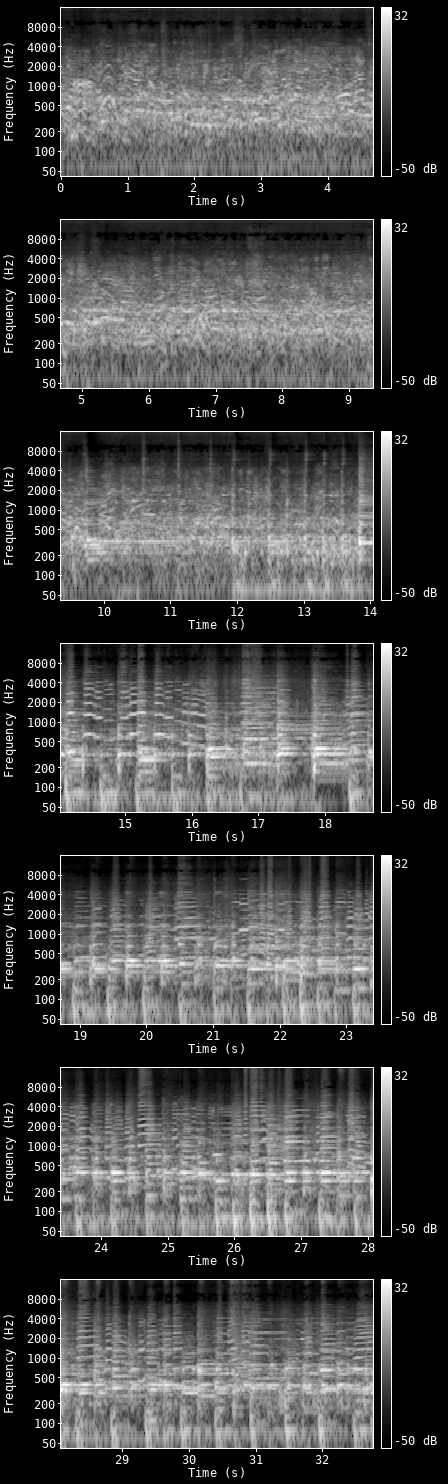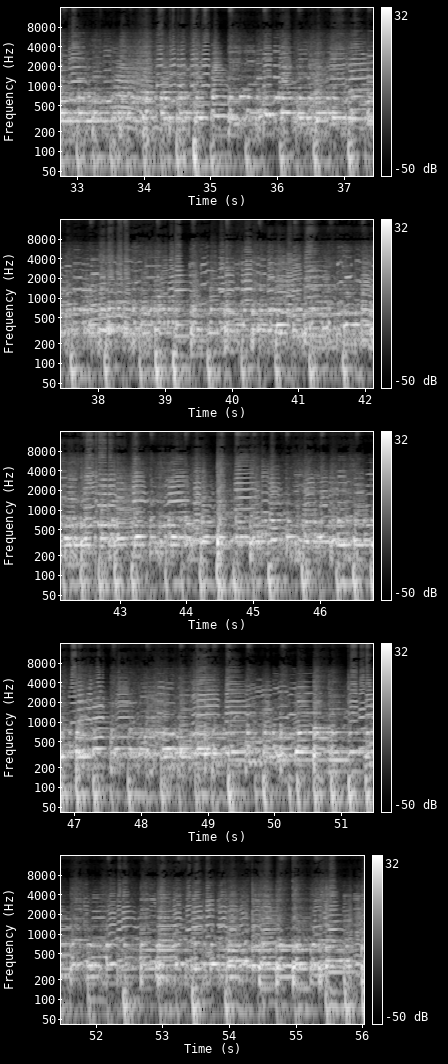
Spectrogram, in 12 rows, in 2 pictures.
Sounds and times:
Jazz: 0:00.5 - 0:56.0
Trumpet: 0:00.6 - 0:56.0
Trombone: 0:09.0 - 0:56.0.

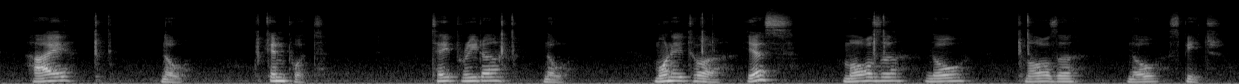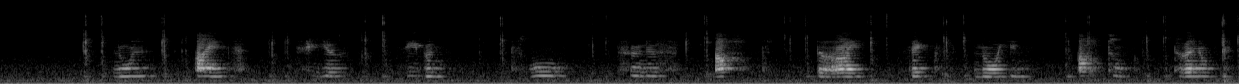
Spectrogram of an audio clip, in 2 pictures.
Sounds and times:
Narration, monologue: 0:00.0 - 0:24.7
Male speech, man speaking: 0:00.3 - 0:00.8, 0:01.6 - 0:01.9, 0:02.6 - 0:03.3, 0:04.3 - 0:05.8, 0:06.6 - 0:12.3
Female speech, woman speaking: 0:13.6 - 0:14.8, 0:15.4 - 0:15.9, 0:16.5 - 0:16.9, 0:17.5 - 0:19.9, 0:20.6 - 0:24.7.

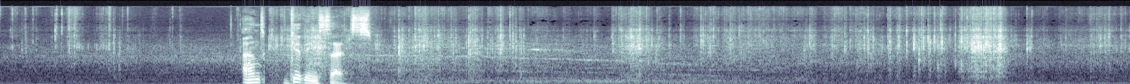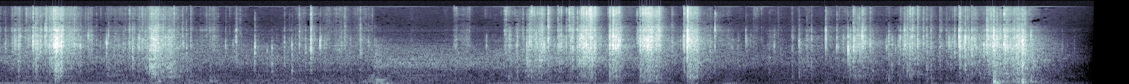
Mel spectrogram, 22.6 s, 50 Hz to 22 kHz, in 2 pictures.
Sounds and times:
Crackle: 0:00.0 - 0:01.9, 0:03.7 - 0:15.0, 0:15.8 - 0:22.0
Speech: 0:02.4 - 0:03.8.

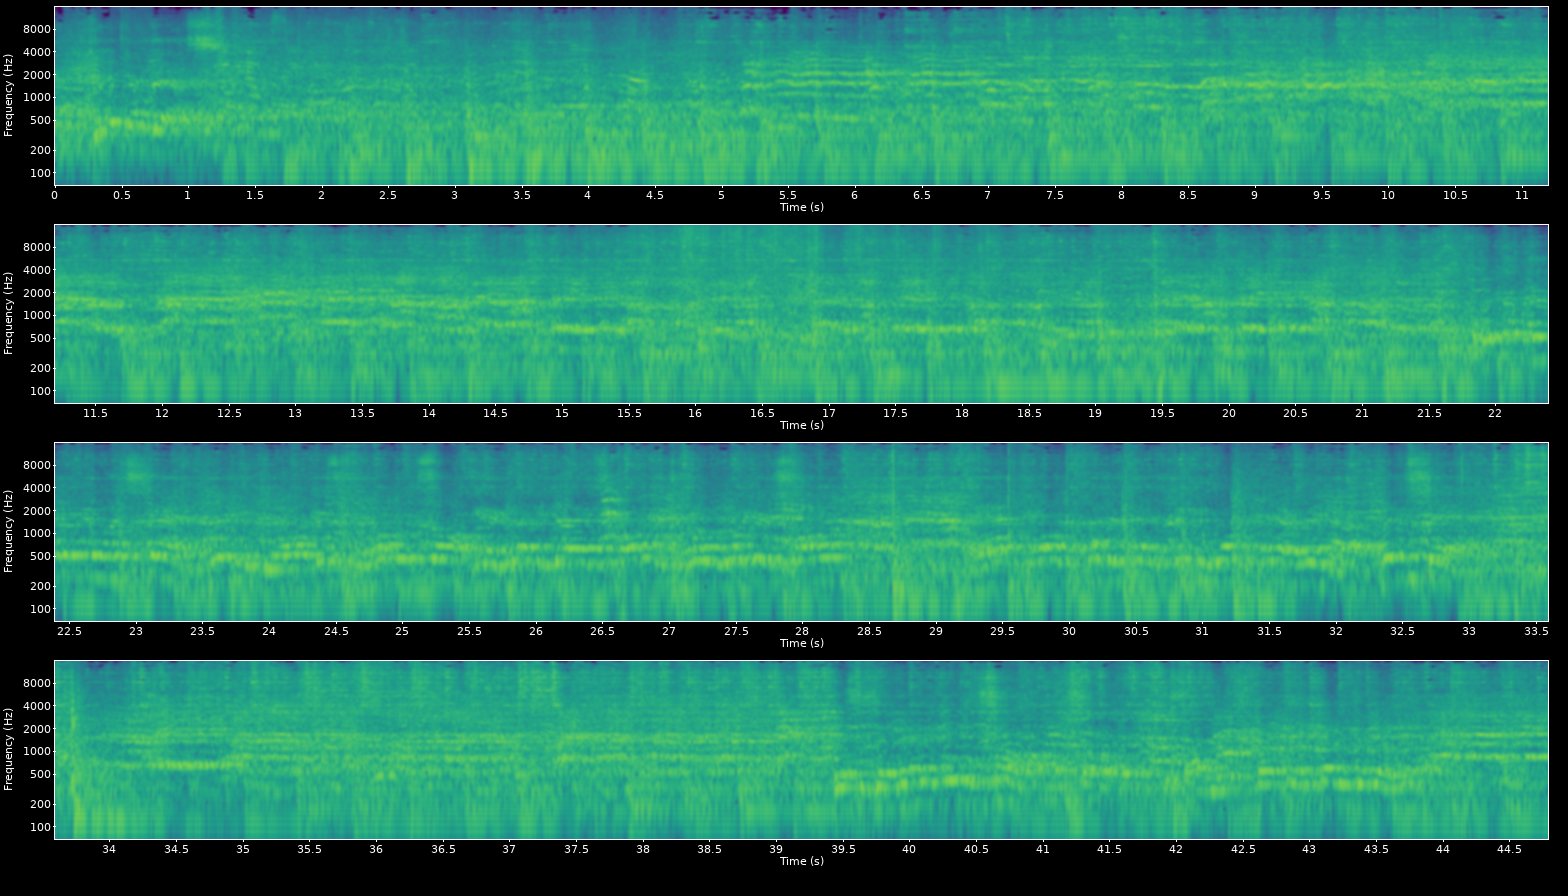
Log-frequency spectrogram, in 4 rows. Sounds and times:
Music: 0:00.0 - 0:44.7.

